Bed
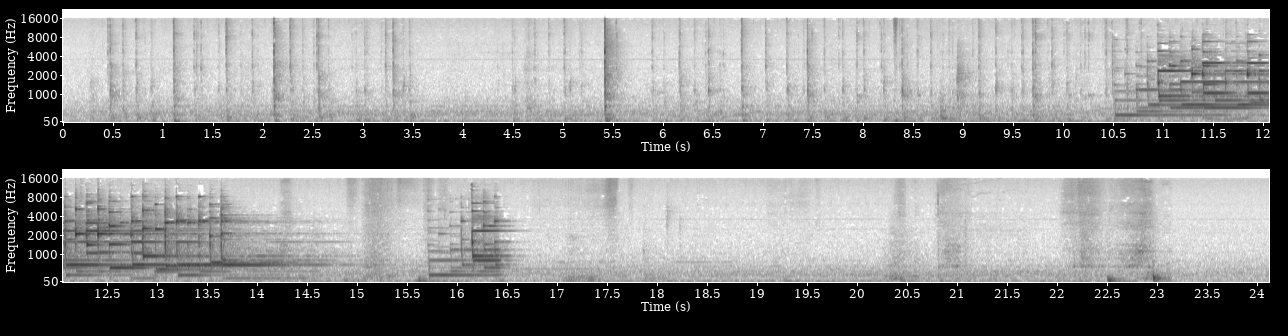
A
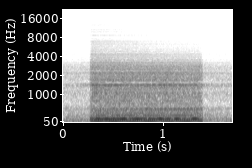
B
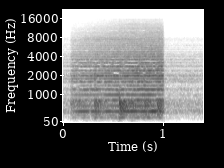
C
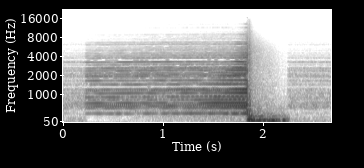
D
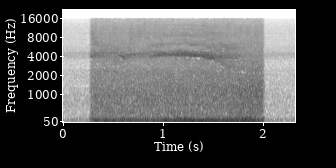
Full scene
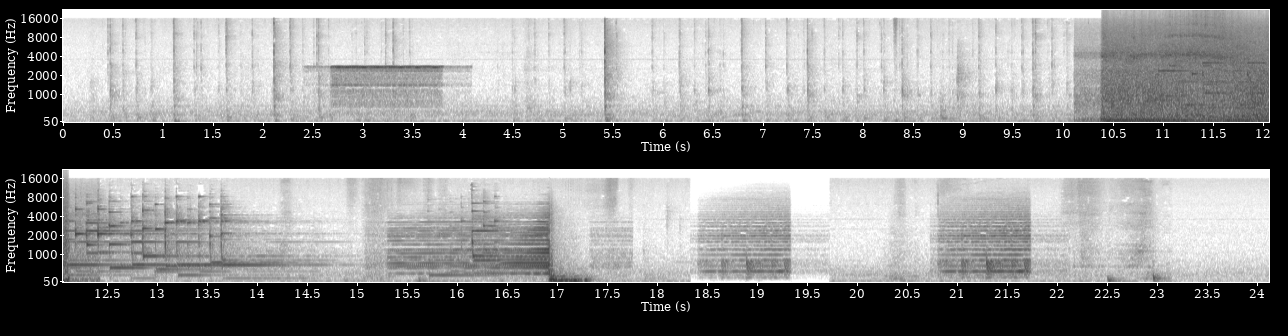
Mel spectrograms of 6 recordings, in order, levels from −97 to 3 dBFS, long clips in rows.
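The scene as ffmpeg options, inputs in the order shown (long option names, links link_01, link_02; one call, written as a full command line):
ffmpeg -i bed.wav -i cue0.wav -i cue1.wav -i cue2.wav -i cue3.wav -filter_complex "[2:a]asplit=2[link_01][link_02];[0:a]volume=-6.5dB[link_03];[1:a]lowpass=frequency=2400:width_type=q:width=0.5098,lowpass=frequency=2400:width_type=q:width=0.6013,lowpass=frequency=2400:width_type=q:width=0.9,lowpass=frequency=2400:width_type=q:width=2.563,afreqshift=-2800[link_04];[4:a]aeval=exprs='0.282*sin(PI/2*6.31*val(0)/0.282)':channel_layout=same[link_05];[link_03]asplit=2[link_06][link_07];[link_06]atrim=end=18.334[link_08];[link_01]atrim=end=1.4,asetpts=PTS-STARTPTS,volume=-10dB[link_09];[link_07]atrim=start=19.726[link_10];[link_04]atrim=end=1.69,asetpts=PTS-STARTPTS,volume=-6dB,afade=type=in:duration=0.004:curve=hsin,afade=type=out:start_time=1.686:duration=0.004:curve=hsin,adelay=2400[link_11];[link_05]atrim=end=2.32,asetpts=PTS-STARTPTS,volume=-9.5dB,afade=type=in:duration=0.004:curve=hsin,afade=type=out:start_time=2.316:duration=0.004:curve=hsin,adelay=10110[link_12];[3:a]atrim=end=2.68,asetpts=PTS-STARTPTS,volume=-3dB,afade=type=in:duration=0.004:curve=hsin,afade=type=out:start_time=2.676:duration=0.004:curve=hsin,adelay=665028S[link_13];[link_02]atrim=end=1.4,asetpts=PTS-STARTPTS,volume=-4dB,afade=type=in:duration=0.004:curve=hsin,afade=type=out:start_time=1.396:duration=0.004:curve=hsin,adelay=20730[link_14];[link_08][link_09]acrossfade=duration=0.004:curve1=hsin:curve2=hsin[link_15];[link_15][link_10]acrossfade=duration=0.004:curve1=hsin:curve2=hsin[link_16];[link_16][link_11][link_12][link_13][link_14]amix=inputs=5:normalize=0" out.wav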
